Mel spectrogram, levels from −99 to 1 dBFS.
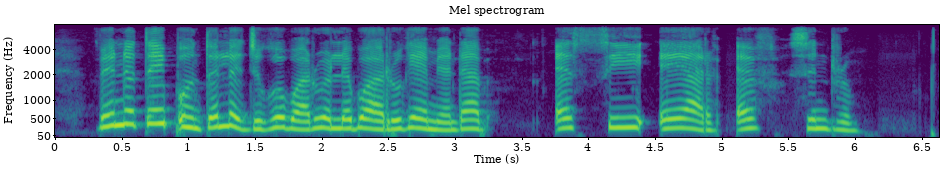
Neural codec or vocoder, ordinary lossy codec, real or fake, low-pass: none; none; real; 7.2 kHz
